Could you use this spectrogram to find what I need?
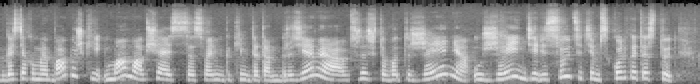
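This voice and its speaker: In a normal speaking voice, a woman with a fairly high pitch talks at a fairly quick pace with lively intonation, very even loudness and hardly any pauses. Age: 30s. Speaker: mother of three. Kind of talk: casual interview.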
